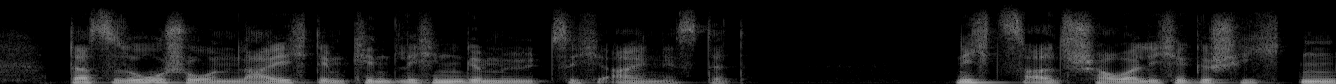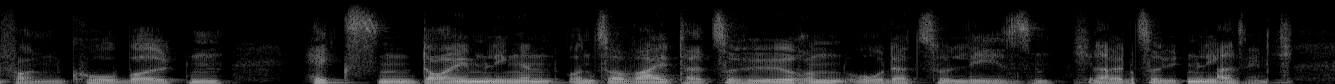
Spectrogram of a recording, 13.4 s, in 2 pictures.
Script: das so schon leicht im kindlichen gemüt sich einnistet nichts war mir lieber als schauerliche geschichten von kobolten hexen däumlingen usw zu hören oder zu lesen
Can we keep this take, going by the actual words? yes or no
no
